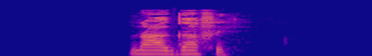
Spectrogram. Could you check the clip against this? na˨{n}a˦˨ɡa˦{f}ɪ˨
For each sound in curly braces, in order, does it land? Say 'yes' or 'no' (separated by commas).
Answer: no, yes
